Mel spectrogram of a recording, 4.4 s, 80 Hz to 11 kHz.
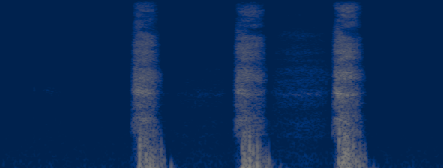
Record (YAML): exhalation_length: 4.4 s
exhalation_amplitude: 3730
exhalation_signal_mean_std_ratio: 0.36
survey_phase: beta (2021-08-13 to 2022-03-07)
age: 45-64
gender: Female
wearing_mask: 'No'
symptom_none: true
smoker_status: Never smoked
respiratory_condition_asthma: false
respiratory_condition_other: false
recruitment_source: REACT
submission_delay: 1 day
covid_test_result: Negative
covid_test_method: RT-qPCR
